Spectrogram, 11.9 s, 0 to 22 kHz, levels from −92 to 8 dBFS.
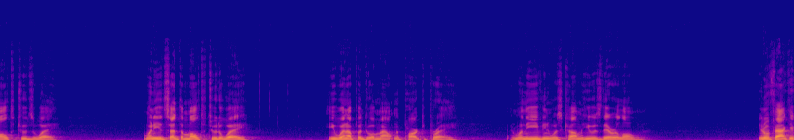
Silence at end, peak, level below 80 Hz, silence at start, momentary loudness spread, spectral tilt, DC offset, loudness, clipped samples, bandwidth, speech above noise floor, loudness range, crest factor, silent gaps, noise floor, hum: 0 s; -8 dBFS; -62 dBFS; 0 s; 11 LU; -7.5 dB/octave; under 0.1%; -28 LUFS; under 0.1%; 11.5 kHz; 42 dB; 2 LU; 22 dB; none; -69 dBFS; none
